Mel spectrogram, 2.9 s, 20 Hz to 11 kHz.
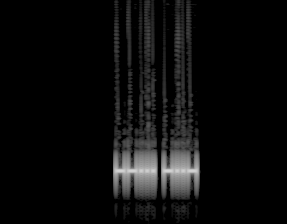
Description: Morse code, heard as a keyed tone, about 40 wpm, 700 Hz. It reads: 7X
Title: Single-Letter Single-Number 40wpm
